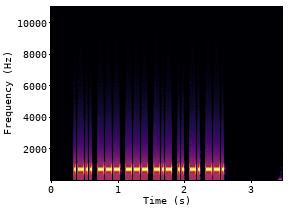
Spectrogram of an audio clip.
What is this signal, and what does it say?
Morse code, heard as a keyed tone, about 40 wpm, 700 Hz. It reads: LOOKING
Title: Sentences from Top 1000 Words - Review Part 6 - New Word Drill - 40wpm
